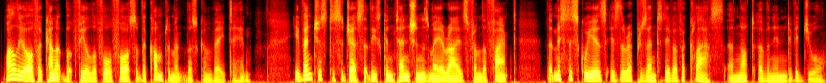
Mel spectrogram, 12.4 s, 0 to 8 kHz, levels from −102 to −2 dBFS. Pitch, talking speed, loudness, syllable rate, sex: 105 Hz, 205 wpm, -21 LUFS, 5.9 syllables/s, male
